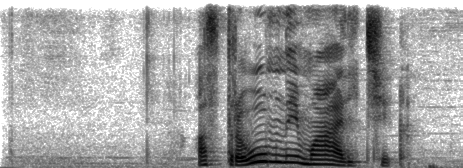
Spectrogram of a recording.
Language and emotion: Russian, positive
